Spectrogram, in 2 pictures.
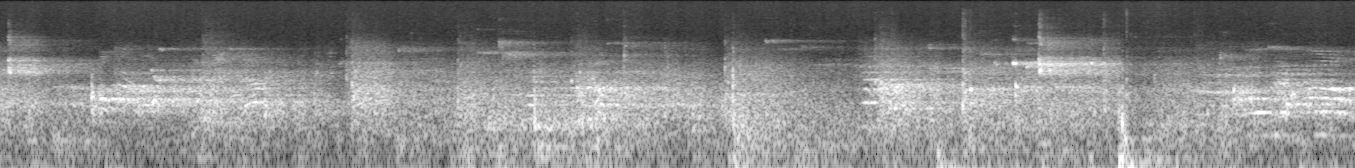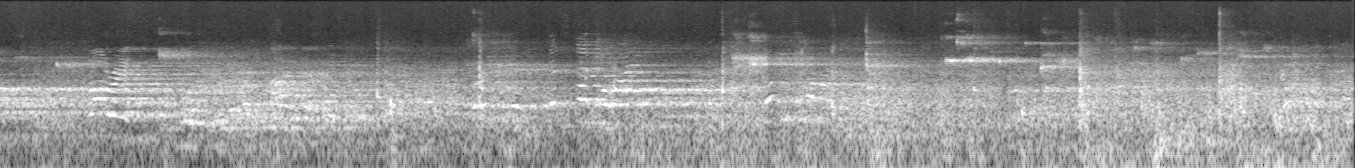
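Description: Shoes squeak on a wooden court.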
